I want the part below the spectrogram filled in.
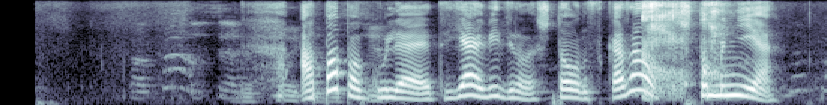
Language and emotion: Russian, positive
